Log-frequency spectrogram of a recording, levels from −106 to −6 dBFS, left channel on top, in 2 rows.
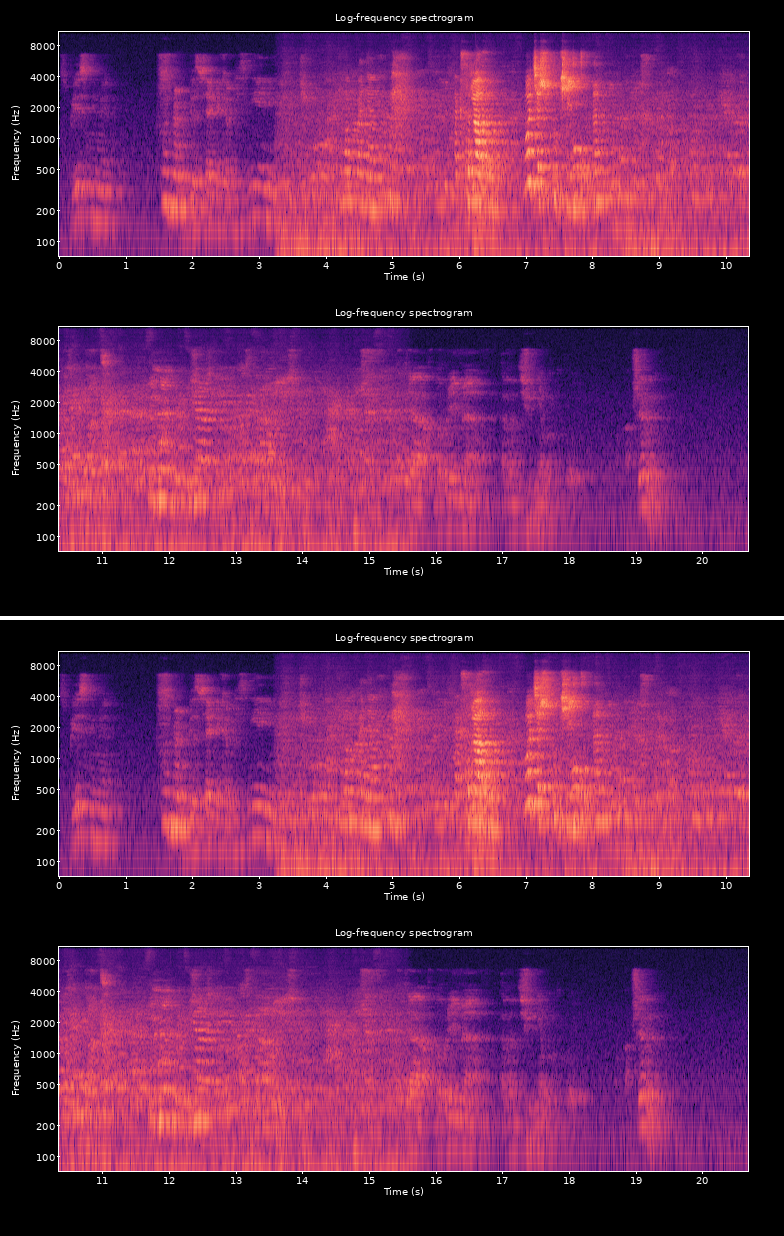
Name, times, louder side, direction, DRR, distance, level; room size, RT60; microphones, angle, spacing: voice 1, 0.0-0.7 1.5-4.2 4.8-4.9 5.6-5.9 6.2-6.5 6.8-9.3 10.0-11.2 11.6-14.5 14.8-18.1 18.9-19.3, right 1 dB, 25° right, -6 dB, 0.4 m, -41 dB
voice 2, 1.5-1.9 4.2-5.3 6.0-6.5 7.0-7.7 8.0-8.1 11.7-12.0 12.3-12.5, left 2 dB, 25° left, -2 dB, 0.5 m, -27 dB
sound 1, 3.2-15.6, equal, 75° right, 1.0 m, -38 dB
3.4 x 2.3 x 3.0 m, 1.1 s
head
